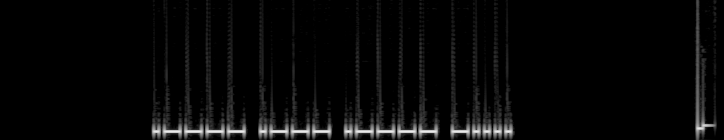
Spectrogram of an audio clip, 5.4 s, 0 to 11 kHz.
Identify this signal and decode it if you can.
Morse code, heard as a keyed tone, about 30 wpm, 700 Hz. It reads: 1J16
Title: Four Challenging Letter-Number Combinations 30wpm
